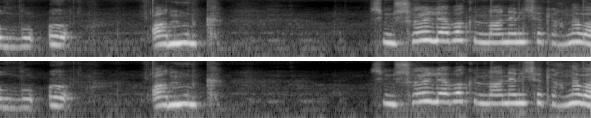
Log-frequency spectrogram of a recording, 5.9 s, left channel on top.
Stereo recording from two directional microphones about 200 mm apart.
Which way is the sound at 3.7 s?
40° left (ahead or behind).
